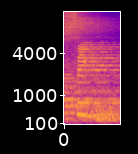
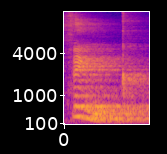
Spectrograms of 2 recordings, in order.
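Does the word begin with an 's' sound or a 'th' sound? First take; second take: s; th. First: The word begins with an 's' sound. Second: The word begins with a 'th' sound. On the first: The speaker calls it wrong. "mình không đọc là sing" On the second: The speaker calls it right. "Ví dụ cô có từ think"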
